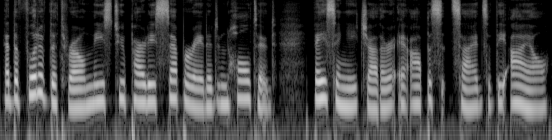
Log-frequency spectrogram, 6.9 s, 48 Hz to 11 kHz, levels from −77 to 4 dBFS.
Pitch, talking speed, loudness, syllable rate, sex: 200 Hz, 180 wpm, -20 LUFS, 5.6 syllables/s, female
